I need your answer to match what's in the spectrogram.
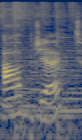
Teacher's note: but the emphasis is different and changes the meaning is object object with an emphasis on the first part of the word is a thing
